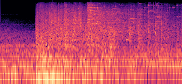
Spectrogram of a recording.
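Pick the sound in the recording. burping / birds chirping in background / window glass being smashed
window glass being smashed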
